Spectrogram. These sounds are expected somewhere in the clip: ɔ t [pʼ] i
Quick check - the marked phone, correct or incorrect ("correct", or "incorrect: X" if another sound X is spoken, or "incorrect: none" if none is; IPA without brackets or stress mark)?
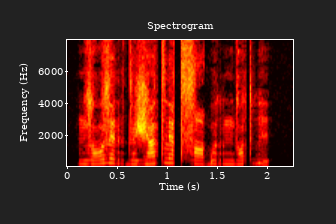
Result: incorrect: ɓ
